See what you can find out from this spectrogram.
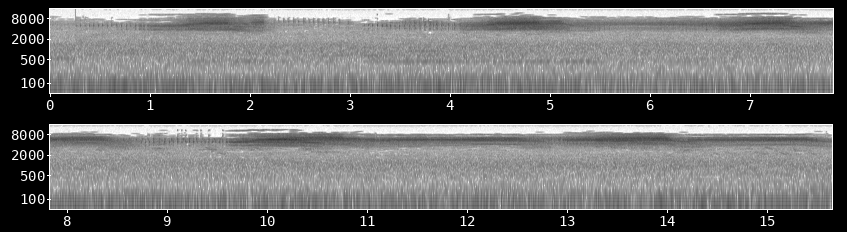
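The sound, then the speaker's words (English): Cicadas chirp outdoors on a walk. Their continuous high, buzzing drone swells and fades in regular pulses, and the sound stays faint throughout with no voices. “Today I am out walking among the cicadas. You may hear them in the background.”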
